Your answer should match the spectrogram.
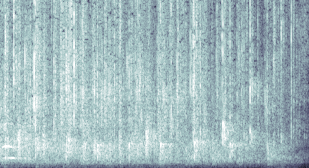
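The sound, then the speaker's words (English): A crowd claps steadily for about four seconds, a dense wash of many hands applauding together before tapering off at the end, with a faint murmur of voices mixed in, as listeners say amen and clap their hands at a preacher's call. “If you know that's good news, say amen and clap your hands, because the Lord our God is awesome.”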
